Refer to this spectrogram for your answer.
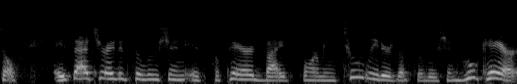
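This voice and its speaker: An unremarkable speaking voice: a woman with a fairly high pitch, lively intonation and a moderate pace. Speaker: chemistry teacher. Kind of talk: lecture. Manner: casual.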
